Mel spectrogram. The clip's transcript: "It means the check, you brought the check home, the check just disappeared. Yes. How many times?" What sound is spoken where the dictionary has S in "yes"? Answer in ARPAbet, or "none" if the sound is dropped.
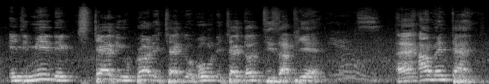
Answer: none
